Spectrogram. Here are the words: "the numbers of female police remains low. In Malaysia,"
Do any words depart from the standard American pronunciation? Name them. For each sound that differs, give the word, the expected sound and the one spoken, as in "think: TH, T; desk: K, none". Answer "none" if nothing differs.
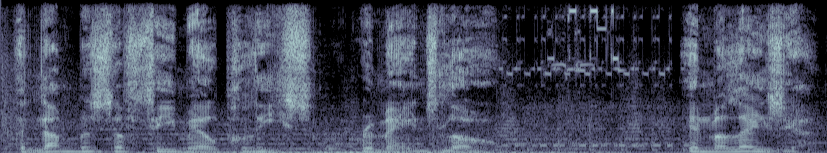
none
